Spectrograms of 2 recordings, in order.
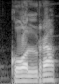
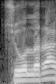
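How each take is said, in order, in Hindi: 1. इस शब्द की शुरुआत 'k' की ध्वनि से होती है। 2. इस शब्द की शुरुआत 'ch' की ध्वनि से होती है। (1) "इसे कॉलरा कहना होगा" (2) "अगर आप इसे चोलरा कहेंगे तो गलत हो जाएगा"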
